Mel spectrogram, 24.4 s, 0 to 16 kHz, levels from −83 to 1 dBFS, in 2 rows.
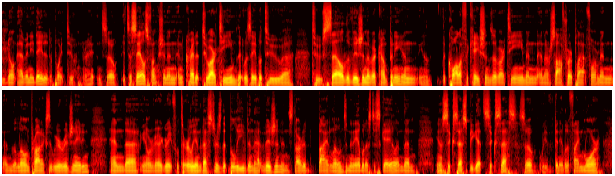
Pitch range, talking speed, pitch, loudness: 85-90 Hz, 230 wpm, 85 Hz, -30 LUFS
